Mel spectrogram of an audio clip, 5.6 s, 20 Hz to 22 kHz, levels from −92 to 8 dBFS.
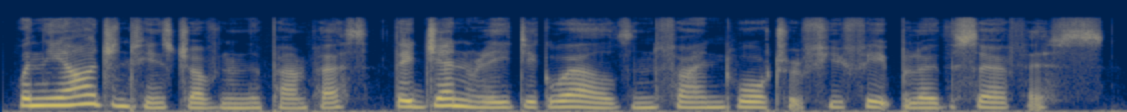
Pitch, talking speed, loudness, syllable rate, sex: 205 Hz, 215 wpm, -18 LUFS, 6.1 syllables/s, female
